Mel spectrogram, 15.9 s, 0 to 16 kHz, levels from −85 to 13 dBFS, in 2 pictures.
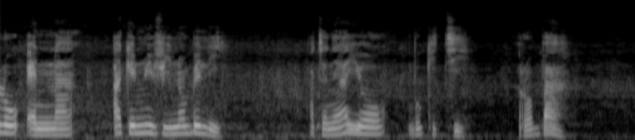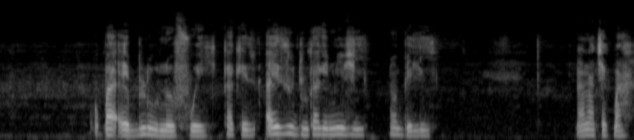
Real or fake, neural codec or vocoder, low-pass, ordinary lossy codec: real; none; 14.4 kHz; MP3, 48 kbps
